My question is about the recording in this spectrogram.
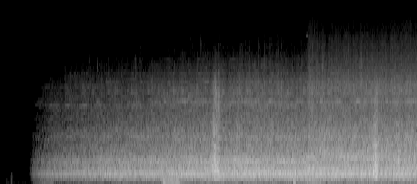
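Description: A car driving on a wet road, heard from inside the cabin: a steady engine hum and road noise that fades in from silence and grows louder over the first few seconds, with two brief knocks.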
